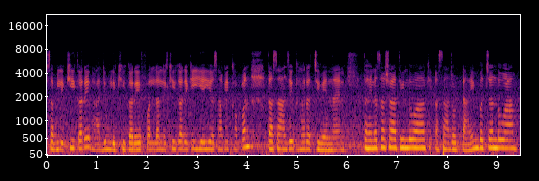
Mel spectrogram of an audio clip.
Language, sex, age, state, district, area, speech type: Sindhi, female, 30-45, Madhya Pradesh, Katni, rural, spontaneous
